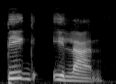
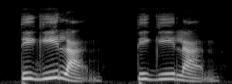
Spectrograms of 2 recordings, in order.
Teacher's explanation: So tig-ilan, when there's a hyphen in it, you have to have that glottal stop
